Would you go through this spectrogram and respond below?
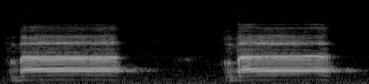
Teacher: বা দুই ঠোঁটের ভেজা অংশ থেকে বা উচ্চারণ হয়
